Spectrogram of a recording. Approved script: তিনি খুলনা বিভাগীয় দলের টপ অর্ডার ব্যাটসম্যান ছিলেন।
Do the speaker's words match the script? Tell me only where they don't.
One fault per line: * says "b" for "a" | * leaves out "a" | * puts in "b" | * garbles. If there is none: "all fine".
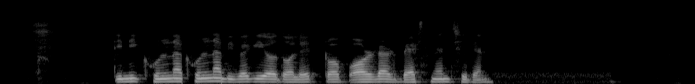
* puts in "খুলনা"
